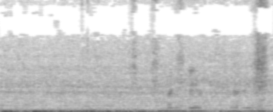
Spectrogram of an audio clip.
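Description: Low rumble inside a car's cabin, with a faint steady low hum starting just over a second in.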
